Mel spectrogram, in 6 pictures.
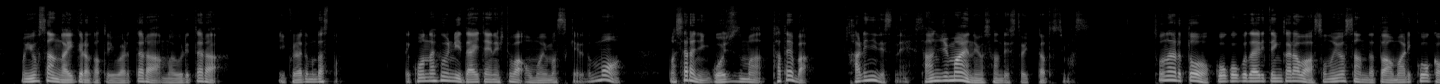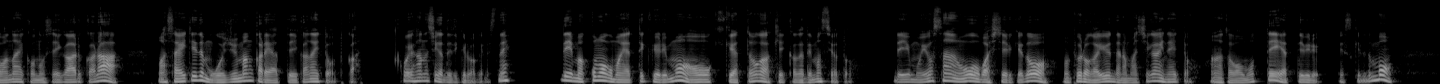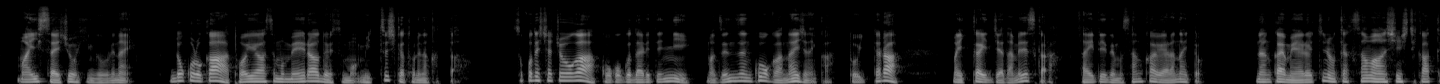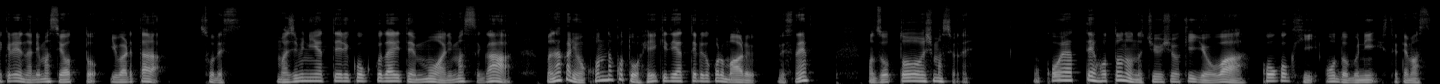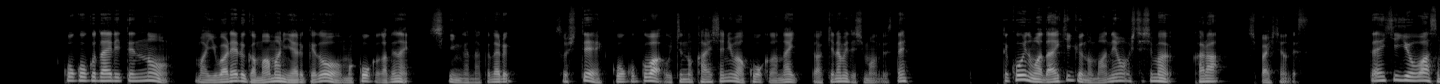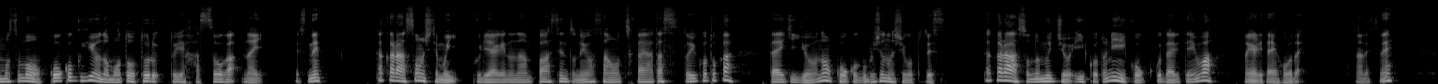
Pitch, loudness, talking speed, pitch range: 125 Hz, -33 LUFS, 445 characters per minute, 105-150 Hz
